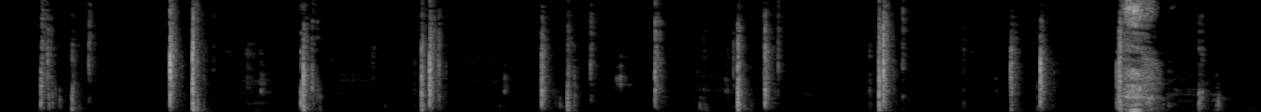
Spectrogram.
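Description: Footsteps of hard-soled shoes clicking across a tiled floor, about two steps a second, with the steps of two people overlapping. A heavier thud near the end as someone drops onto a sofa.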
